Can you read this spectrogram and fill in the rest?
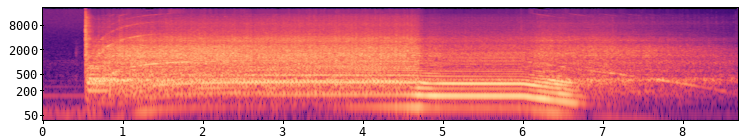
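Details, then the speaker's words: Hoover Decade 80 upright vacuum cleaner imported from the USA and run through a converter box, first switch-on: motor spins up sharply to a steady hum with a clean whine, then winds down smoothly when switched off; normal, healthy motor startup. "well that sounds okay to me"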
